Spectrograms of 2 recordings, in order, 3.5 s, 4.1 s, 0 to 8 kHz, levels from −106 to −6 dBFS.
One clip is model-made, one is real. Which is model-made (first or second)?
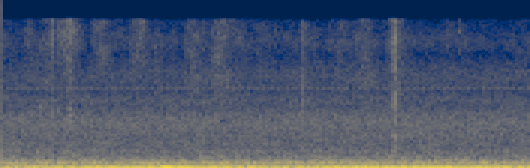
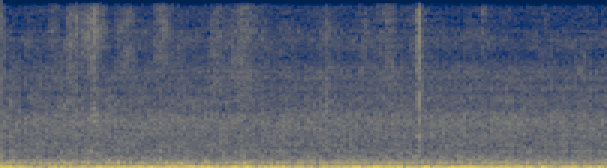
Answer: second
